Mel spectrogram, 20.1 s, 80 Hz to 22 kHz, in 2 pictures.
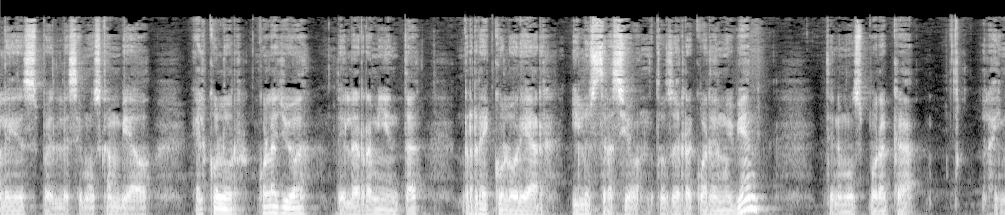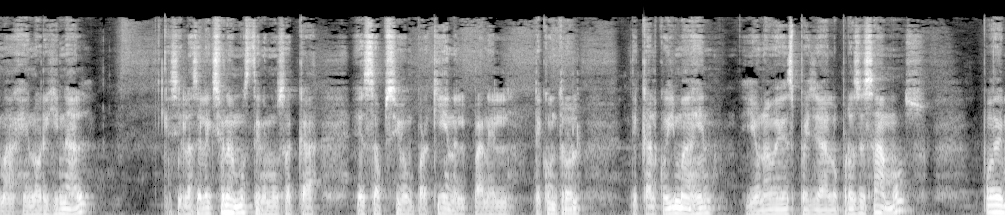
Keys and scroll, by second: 0.3 super+space, 0.9 super+space, 2.2 super+space, 3.2 super+space, 6.1 super+space, 6.9 super+space.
